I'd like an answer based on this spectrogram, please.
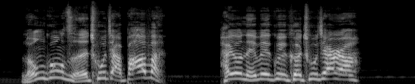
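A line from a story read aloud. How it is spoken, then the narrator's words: Loud, delighted. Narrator (Chinese): 拍卖师满脸喜色，大声道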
